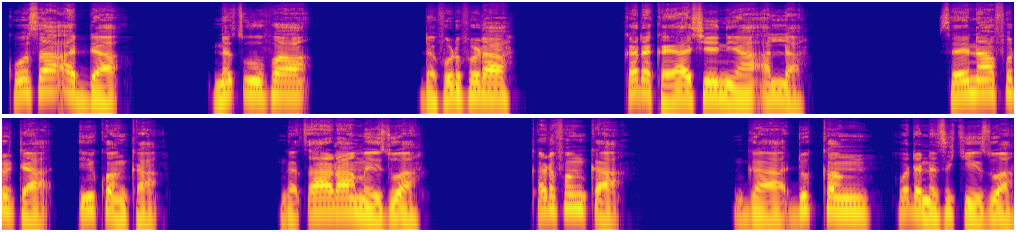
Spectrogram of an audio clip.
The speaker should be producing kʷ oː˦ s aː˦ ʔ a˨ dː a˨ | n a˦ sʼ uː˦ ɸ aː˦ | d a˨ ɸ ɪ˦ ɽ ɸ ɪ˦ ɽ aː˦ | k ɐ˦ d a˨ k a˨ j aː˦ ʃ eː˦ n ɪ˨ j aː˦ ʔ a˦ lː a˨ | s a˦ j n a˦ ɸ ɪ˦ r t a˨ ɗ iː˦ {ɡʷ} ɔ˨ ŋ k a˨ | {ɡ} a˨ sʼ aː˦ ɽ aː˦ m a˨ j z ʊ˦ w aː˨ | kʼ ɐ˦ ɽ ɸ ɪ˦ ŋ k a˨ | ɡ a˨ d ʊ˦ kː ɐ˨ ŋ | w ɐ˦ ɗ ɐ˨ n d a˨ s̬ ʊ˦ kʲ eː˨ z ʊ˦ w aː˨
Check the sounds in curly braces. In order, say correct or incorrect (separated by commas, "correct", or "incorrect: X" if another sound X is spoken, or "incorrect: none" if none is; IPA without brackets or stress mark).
incorrect: kʷ, correct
